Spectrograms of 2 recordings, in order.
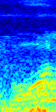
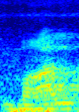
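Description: First: The vowel is a rounded 'aw'. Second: The vowel is a plain open 'aa'. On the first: The speaker calls it right. "बॉल होता है" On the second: The speaker calls it wrong. "बाल नहीं"

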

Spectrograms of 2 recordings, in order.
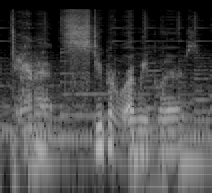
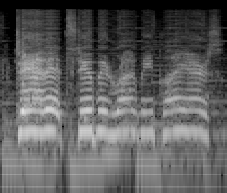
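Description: First: It is mumbled quietly under the breath. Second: It is yelled out loudly. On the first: "He mumbles under his breath" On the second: "I repeat his words with a yell"

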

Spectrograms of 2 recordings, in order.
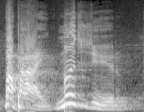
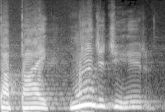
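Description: First: The request sounds blunt and demanding. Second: The request sounds soft and pleading. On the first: The son seems ungrateful and presumptuous. The speaker calls it wrong. "olha como seu filho é ingrato" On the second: The son is asking kindly and humbly. The speaker calls it right. "não foi assim que ele disse"

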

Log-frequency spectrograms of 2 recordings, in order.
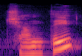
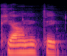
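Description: First: The first sound is a soft 'ch' sound. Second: The first sound is a hard 'k' sound. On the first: The speaker calls it wrong. "nebudeme vyslovovat ani číst jako Chianti" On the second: The speaker calls it right. "ale jako Chianti"

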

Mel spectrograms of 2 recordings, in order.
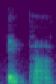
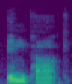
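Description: First: The word 'in' ends in a sudden catch in the throat before 'park'. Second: The word 'in' runs into 'park' with no catch in the throat. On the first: The speaker calls it right. "it's int park" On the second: The speaker calls it wrong. "it's not in park"

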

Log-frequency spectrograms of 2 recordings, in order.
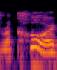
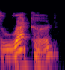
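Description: First: The stress falls on the second syllable. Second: The stress falls on the first syllable. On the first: It is a verb: to capture sound. "it's a verb and the stress is on the second syllable" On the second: It is a noun: a vinyl disc. "the stress is on the first syllable and it's a noun"

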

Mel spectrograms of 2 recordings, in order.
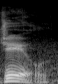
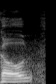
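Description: First: It begins with a J sound, rhyming with mail. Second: It begins with a hard G, rhyming with goal. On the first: The speaker calls it right. "This one इज जेल" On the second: The speaker calls it wrong. "It इज़ not pronounced like this"

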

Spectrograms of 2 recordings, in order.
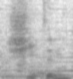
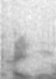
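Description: First: The name begins with a sh sound. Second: The name begins with a k sound. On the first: The speaker calls it right. "it's actually pronounced Sheetan" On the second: The speaker calls it wrong. "or Kiten"

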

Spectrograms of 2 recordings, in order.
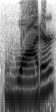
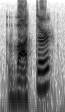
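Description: First: The word begins with a W sound. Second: The word begins with a V sound. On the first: "instead of water" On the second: "the W makes the V sound"

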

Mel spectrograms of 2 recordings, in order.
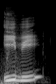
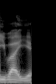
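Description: First: The name ends with an 'ee' sound. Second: The name ends with an 'eye' sound. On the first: The speaker calls it wrong. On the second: The speaker calls it right.

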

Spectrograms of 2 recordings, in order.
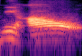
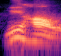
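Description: First: It is said with a drawn-out, pulled tone. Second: It is said flat, without a pulled tone. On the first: The speaker calls it right. "এভাবে উচ্চারণটা হবে" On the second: The speaker calls it wrong. "এরকম না"

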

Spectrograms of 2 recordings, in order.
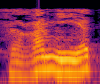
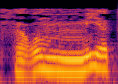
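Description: First: The vowel after ayn is a, with single m. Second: The vowel after ayn is u, with doubled m.

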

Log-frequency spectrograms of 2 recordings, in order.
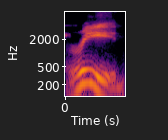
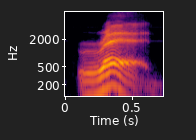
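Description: First: The vowel is long, rhyming with seed. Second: The vowel is short, rhyming with bed. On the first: It is the present tense. "the present is read" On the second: It is the past tense. "red, like the color"

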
